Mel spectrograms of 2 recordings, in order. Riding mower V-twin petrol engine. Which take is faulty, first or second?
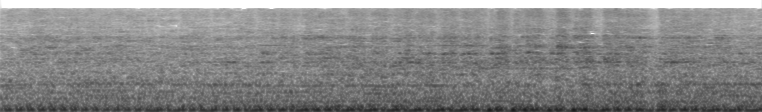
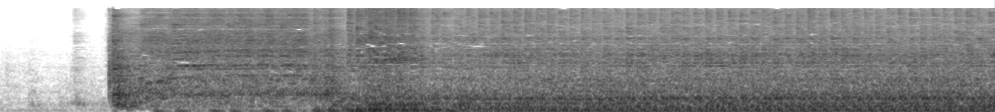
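first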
